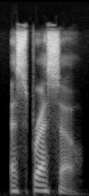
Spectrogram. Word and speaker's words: espresso: I want you to listen super closely to this word, espresso. A super common mistake is to put an X sound in there and say espresso.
